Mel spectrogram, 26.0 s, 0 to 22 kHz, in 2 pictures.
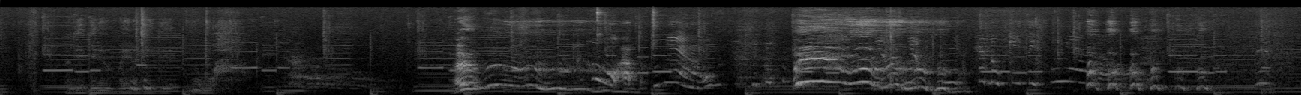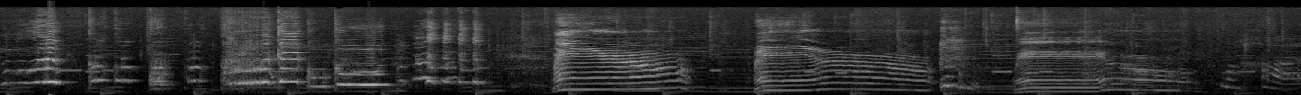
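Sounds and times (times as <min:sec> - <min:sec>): man singing long ooh: 0:04.5 - 0:05.9
woman laughing high-pitched: 0:04.7 - 0:06.4, 0:07.4 - 0:18.0.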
